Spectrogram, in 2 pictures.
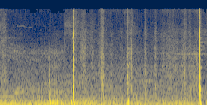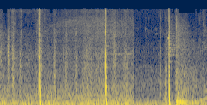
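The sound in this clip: A football being juggled, passed and kicked: several sharp, hollow thumps spaced unevenly a second or so apart, each a short loud impact over a low, steady background.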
